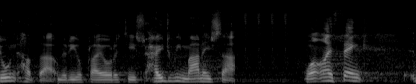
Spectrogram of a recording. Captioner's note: click click click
